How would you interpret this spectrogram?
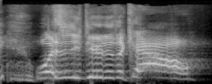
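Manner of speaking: ordinary talk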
